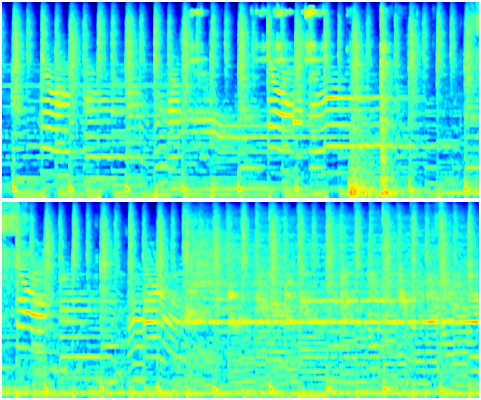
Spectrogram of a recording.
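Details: Plucked guitar music plays steadily throughout, with layered instruments and no clear animal voice.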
